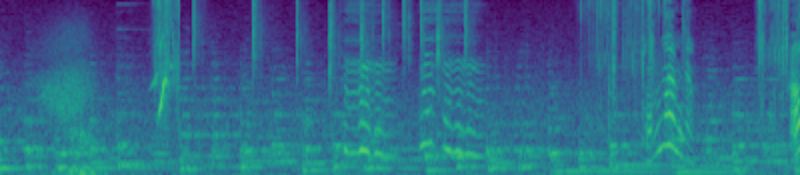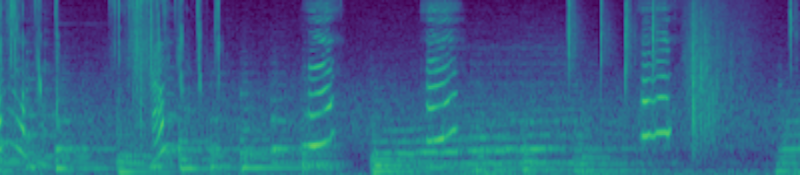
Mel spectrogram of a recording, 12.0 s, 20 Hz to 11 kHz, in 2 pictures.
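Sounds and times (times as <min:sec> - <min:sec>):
cartoon background music: 0:00.0 - 0:11.2
squeaky rising calls: 0:01.0 - 0:01.5, 0:08.3 - 0:11.2.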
